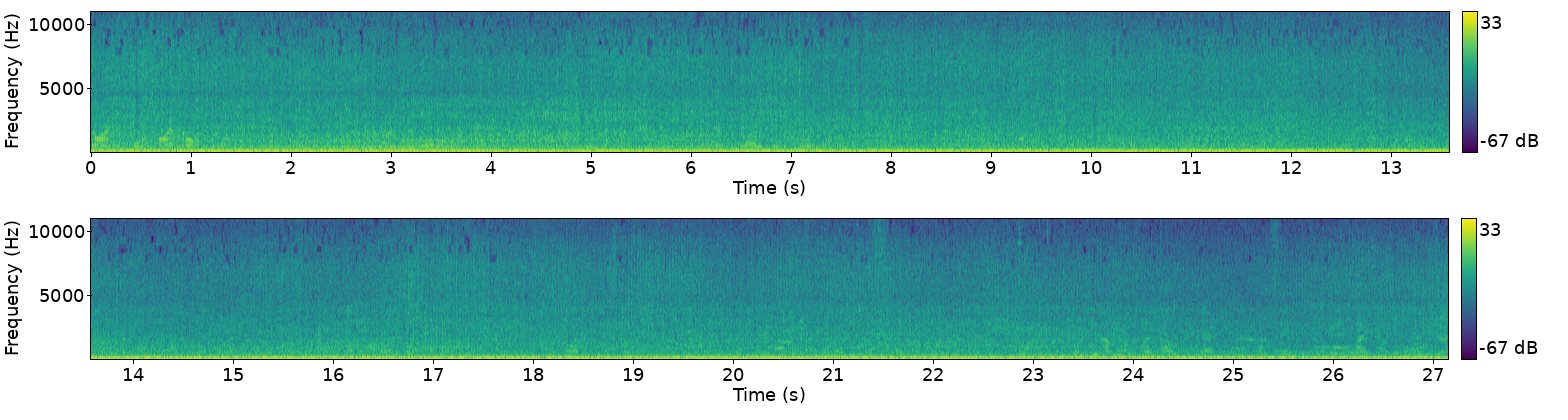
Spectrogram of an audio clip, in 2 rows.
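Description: The Boeing B-17G Flying Fortress Sally B runs its propeller engines at the Cosford Airshow, a loud continuous low droning roar that holds steady throughout, with a voice talking over it.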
